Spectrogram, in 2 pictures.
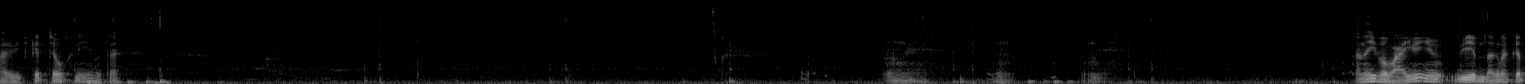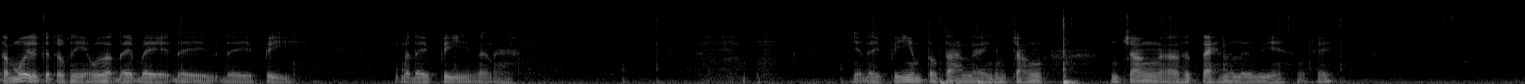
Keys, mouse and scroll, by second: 0.5 middle click, 1.1 2, 3.5 middle click, 5.3 middle click, 5.5-6.5 scroll down 1, 9.4 middle click, 10.1 Escape, 10.4 Escape, 10.4 scroll up 1, 11.2 middle click, 11.4-11.8 scroll down 1, 12.3-12.8 scroll up 1, 13.2 middle click, 14.3 middle click, 16.3-16.6 scroll down 1, 16.6 middle click, 17.1-17.5 scroll down 1, 17.5 scroll up 1, 19.3 middle click, 21.0-21.4 scroll down 1, 21.4 middle click, 21.8 scroll down 1, 22.0-22.9 scroll up 1, 23.5 middle click, 24.5 typing, 28.3 typing, 28.3 middle click.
